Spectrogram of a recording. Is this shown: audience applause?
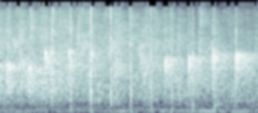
yes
